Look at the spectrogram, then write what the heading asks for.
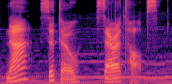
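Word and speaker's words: Nasutoceratops: Nasudoseratops pronounced Nasuttoeratops lived around 75 million years ago during the Le Cretaceous period in what is now North America.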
